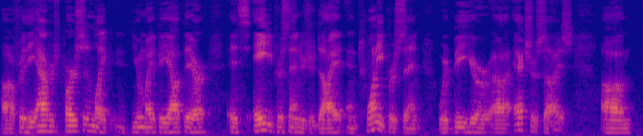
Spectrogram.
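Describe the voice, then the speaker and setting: An older man in his sixties speaks in a fairly low voice with a halting, hesitant delivery. He gives informal training advice, pausing often as he goes. The room around him adds a clear echo. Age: 60s. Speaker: bodybuilder and personal trainer. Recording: roomy, echoing room sound.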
